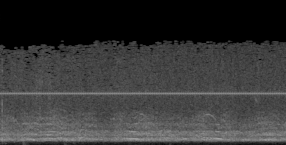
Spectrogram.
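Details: Many thousands of common cranes gathered on a lake in Hortobágy, Hungary, for the night's rest during migration; a dense, continuous wall of overlapping trumpeting and honking calls with no pauses, individual voices blurred into a steady roar.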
